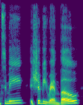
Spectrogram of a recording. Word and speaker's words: Rambeau: the show, which is Rambo, which is kind of annoying to me. It should be Rambeau, not Rambo. It's where you place the accent, and it just makes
